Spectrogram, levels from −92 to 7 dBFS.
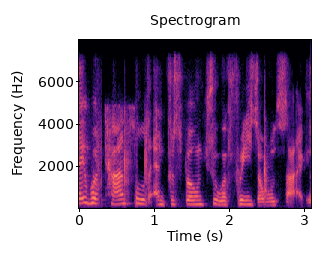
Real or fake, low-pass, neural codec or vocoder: real; 7.2 kHz; none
